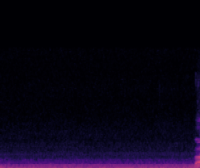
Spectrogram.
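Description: Steady hum of a powered-up Karl Storz endoscopy video stack: one unchanging mid-pitched tone with a fainter lower one over a low rumble.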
